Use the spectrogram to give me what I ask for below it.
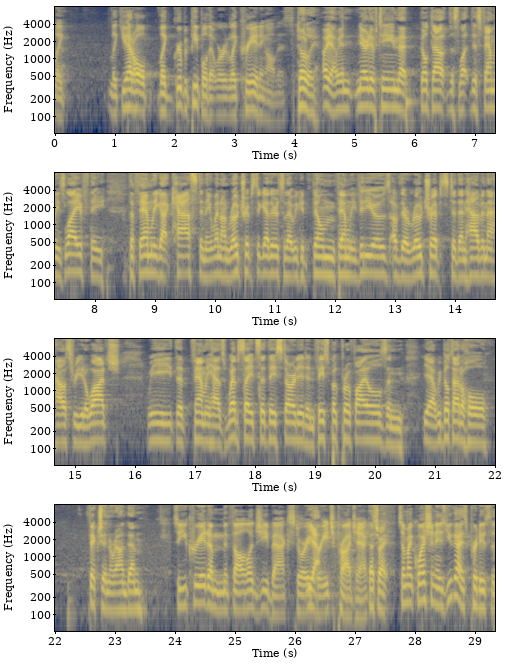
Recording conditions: live audience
